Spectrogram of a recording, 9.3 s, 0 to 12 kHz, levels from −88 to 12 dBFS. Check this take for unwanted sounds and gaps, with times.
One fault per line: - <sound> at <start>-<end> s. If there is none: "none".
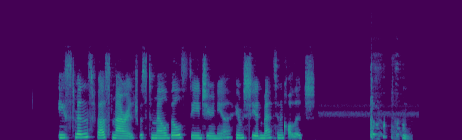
- cough at 7.4-8.3 s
